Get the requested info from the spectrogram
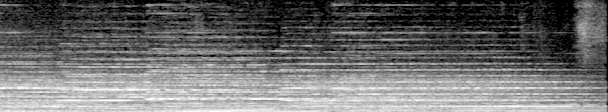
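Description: A majestic orchestral anthem playing, with long held chords.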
